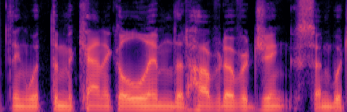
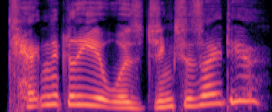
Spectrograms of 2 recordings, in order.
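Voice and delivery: nervous. Acted. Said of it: "Echo said nervously".

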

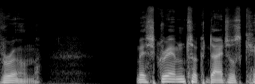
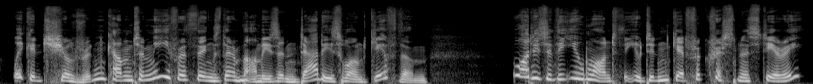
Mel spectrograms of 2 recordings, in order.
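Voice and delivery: high, sweetly coaxing hag voice; crone's coaxing murmur; 11 semitones higher than usual. Acted. Old crone coaxes Alexandra with promises, sweet hag voice. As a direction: lure the child in like a kindly witch. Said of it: "the old crone murmured".

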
